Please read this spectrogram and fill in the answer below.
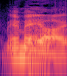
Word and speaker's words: MAI: pronounce that correctly? MAI. MAI.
